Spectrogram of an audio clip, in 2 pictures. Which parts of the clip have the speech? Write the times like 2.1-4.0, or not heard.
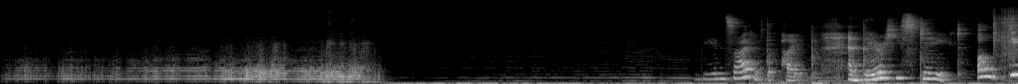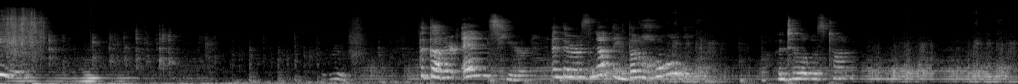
7.0-10.5, 13.4-18.7.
